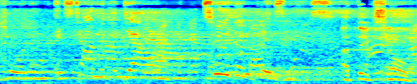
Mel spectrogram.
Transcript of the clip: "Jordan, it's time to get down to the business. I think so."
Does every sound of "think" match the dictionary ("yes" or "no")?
yes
